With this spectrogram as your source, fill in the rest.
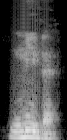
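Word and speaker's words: neither: वो है each, ईदर, ईदर और नीदर। इसको आइदर और नाइदर भी पढ़ते हैं, तो आप जो पढ़ना चाहें आप पढ़ सकते हैं। दोनों प्रोनाउंसिएशन इसका जो है सही है, ठीक है।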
